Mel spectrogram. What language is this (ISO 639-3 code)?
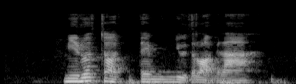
tha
